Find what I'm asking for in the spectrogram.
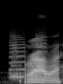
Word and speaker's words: Rolla: And then new settlers from North Carolina voted to name the city after Raleigh, their hometown, but chose to spell the Missouri version phonetically. – Rolla. – Rolla. – Rolla. – What? – Roll-A. – Roll-A. – Roll-A. Rolla. It's so, Raleigh. It's Raleigh spelled phonetically.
